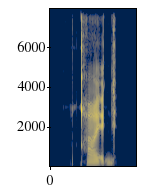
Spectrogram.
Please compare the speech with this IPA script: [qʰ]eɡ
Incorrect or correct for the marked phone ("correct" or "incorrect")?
correct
